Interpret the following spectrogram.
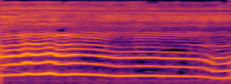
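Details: Ratchet, a male pet dog indoors, 'talks' when his owner asks him to say 'I love you'. He answers with one drawn-out, tonal, moaning vowel that holds steady and then dips and wavers at the end. Afterwards he is praised as a good boy.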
